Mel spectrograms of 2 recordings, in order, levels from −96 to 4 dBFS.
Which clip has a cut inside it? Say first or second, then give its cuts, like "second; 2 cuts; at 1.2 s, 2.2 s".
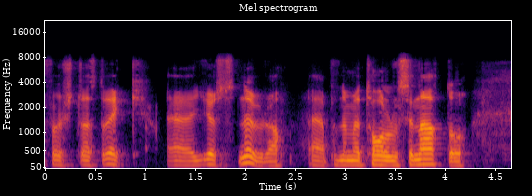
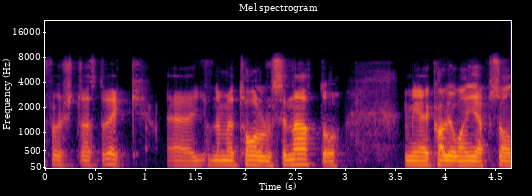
second; 1 cut; at 1.6 s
